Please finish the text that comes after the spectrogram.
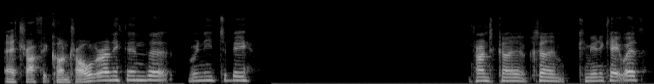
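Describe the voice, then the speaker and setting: A man's voice: on the high side, lively intonation, normal speed, vocal fry, a bit bright. A man chatting and bantering casually as a player in a tabletop roleplaying game. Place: indoors, on a group video call.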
